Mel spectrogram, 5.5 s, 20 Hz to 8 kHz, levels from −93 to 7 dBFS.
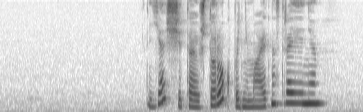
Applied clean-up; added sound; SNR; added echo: none; none; none; none.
